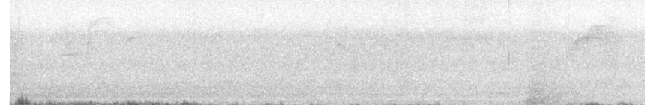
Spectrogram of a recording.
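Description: Irregular low rumbling on the microphone for about the first second and a half, then a steady faint outdoor hiss.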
